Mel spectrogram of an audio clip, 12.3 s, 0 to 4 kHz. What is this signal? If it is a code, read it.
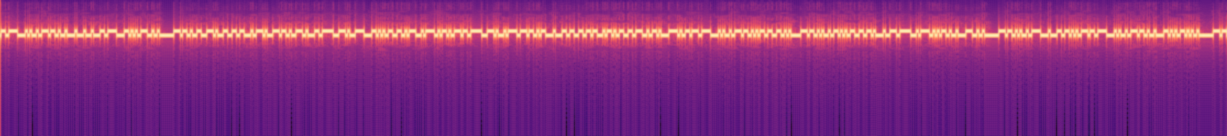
RTTY, about 45.45 baud. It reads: OF 1794, WHICH AUTHORIZED THE BUILDING OF SIX FRIGATES, FOUR OF 44
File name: fsk170 / usnavy1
